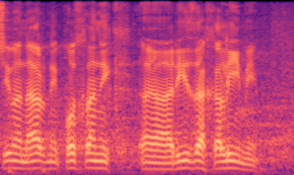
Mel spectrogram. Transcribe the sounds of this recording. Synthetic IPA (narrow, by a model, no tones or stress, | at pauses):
imanaːɾod̪niposlˠanikɾiːzaxaliːmi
